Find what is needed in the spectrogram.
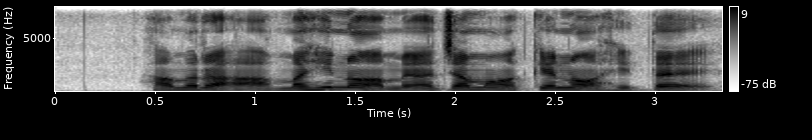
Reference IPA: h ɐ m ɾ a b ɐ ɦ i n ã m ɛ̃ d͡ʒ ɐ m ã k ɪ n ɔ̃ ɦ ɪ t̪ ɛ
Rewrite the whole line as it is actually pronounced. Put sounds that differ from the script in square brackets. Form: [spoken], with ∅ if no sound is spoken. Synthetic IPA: h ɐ m ɾ a [m] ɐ ɦ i n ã m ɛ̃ d͡ʒ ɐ m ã k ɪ n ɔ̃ ɦ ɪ t̪ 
